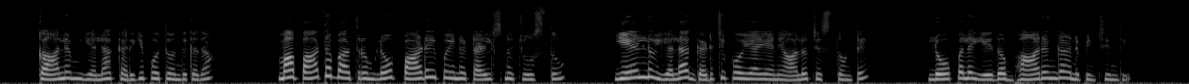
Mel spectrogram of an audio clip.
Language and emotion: Telugu, sad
